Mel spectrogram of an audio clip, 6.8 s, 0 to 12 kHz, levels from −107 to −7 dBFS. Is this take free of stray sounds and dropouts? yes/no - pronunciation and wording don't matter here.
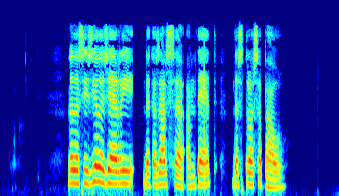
yes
